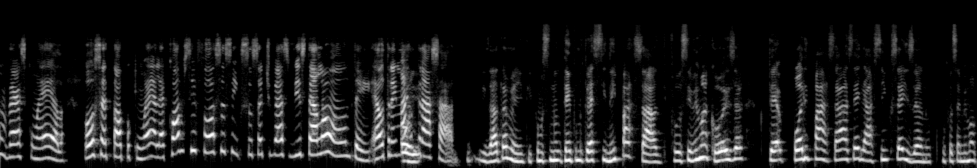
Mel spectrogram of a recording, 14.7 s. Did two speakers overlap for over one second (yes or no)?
no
